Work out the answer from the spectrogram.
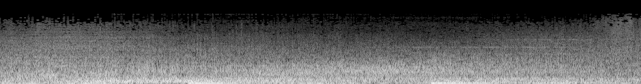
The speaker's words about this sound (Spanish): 6, 5, 4, 3, 2... 1. Despegue.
